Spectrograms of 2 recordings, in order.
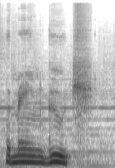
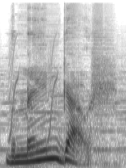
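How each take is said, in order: First: The second word sounds like 'gooch'. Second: The second word does not sound like 'gooch'.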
